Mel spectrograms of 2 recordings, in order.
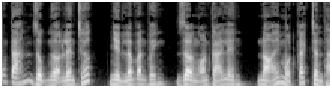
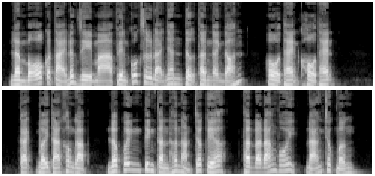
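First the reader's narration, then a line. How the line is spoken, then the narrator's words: Hearty laughing reply. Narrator (Vietnamese): Lâm Văn Vinh ha ha cười lớn, đáp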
